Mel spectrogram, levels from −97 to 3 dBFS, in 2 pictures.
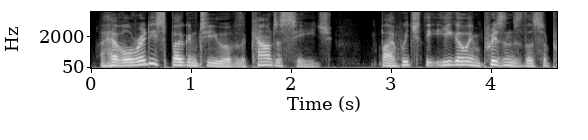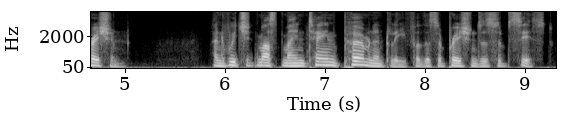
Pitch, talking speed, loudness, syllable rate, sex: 140 Hz, 180 wpm, -19 LUFS, 5.8 syllables/s, male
